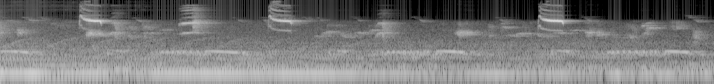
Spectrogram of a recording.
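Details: Captive untrained mountain white-eye (pleci) repeating high downslurred chirps among scattered softer twitters, a low wavering note underneath and steady low-frequency hum.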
